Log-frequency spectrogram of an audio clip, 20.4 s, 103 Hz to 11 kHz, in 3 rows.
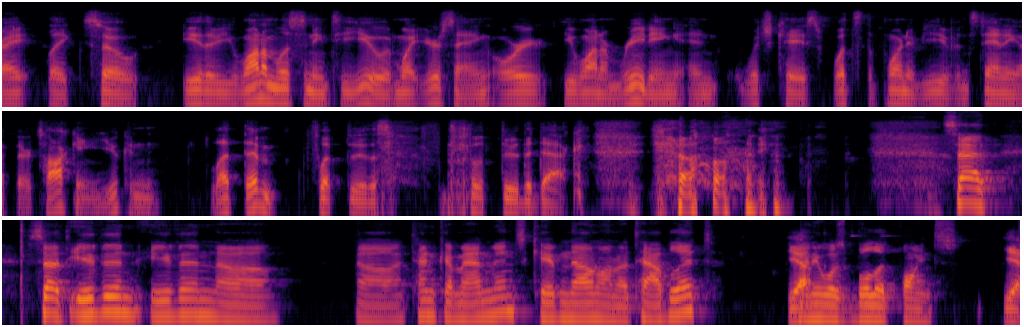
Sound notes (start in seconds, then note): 11.3 laughs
